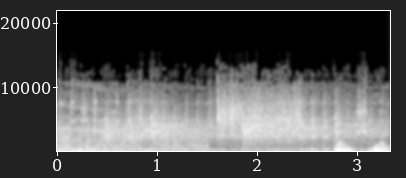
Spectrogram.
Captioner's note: bomb explodes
